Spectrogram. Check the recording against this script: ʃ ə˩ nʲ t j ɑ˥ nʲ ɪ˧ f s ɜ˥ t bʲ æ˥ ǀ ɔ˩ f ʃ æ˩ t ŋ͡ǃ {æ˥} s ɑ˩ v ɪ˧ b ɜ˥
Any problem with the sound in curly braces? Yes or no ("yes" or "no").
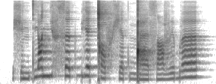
yes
